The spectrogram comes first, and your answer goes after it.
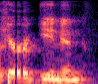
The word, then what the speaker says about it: carrageenan: So we've got a lot of people asking about the how do you pronounce that, Dr.? Carrageenan.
